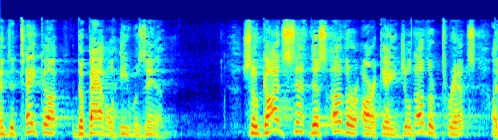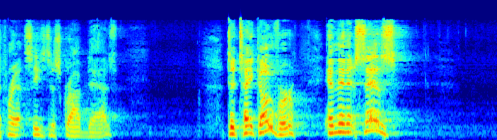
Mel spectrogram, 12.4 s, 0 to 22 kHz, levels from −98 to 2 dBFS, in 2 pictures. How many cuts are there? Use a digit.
2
